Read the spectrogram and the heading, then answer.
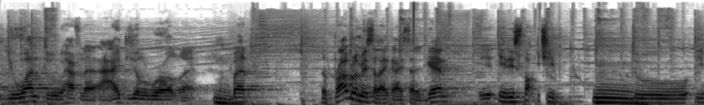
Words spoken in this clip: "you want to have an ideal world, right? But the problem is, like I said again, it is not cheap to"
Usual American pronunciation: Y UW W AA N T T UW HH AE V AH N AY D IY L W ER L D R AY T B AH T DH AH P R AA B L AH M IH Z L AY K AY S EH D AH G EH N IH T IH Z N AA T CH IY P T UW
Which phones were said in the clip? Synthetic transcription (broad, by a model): Y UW W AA N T T UW HH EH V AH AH AY D IY L W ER L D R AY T B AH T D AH P R AA B L AH M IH S L AY K AY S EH AH G EH N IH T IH S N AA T CH IY P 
